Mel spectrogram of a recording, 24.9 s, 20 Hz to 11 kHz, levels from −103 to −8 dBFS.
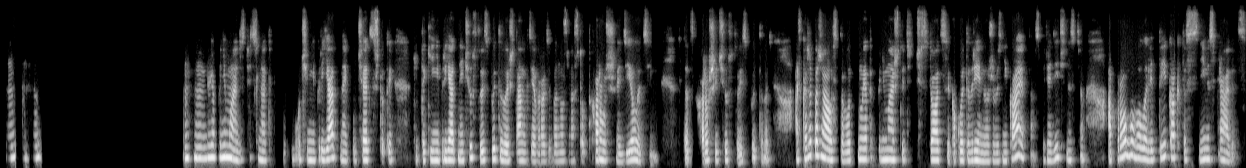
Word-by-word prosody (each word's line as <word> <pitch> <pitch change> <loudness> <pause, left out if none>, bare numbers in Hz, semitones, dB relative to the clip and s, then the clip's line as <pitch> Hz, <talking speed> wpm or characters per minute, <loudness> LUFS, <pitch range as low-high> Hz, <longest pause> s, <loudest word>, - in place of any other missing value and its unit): М, 225 +2 -1 0.2
мгм. 225 +2 -6 2.8
Мгм, 220 -1 +1
я 235 0 +6
понимаю, 235 -5 +5
действительно, 195 +2 -5
это 180 - -11 0.5
очень 190 -2 -3
неприятно, 200 +1 +2
и - - -6
получается, 185 +1 +1
что - - -5
ты 175 +1 -6 0.4
ты - - -12
такие 180 +1 -1
неприятные 180 0 +4
чувства 230 +1 -1
испытываешь 185 -2 +1
там, 175 0 0
где 170 -1 -4
вроде 165 +1 -6
бы 165 - -7
нужно 165 0 -9
что-то 170 0 -10
хорошее 180 -4 0
делать 175 +2 +1
и 245 -5 -15 0.5
пытаться - - -6
хорошие 175 - 0
чувства 180 +1 -5
испытывать. - - -8 0.5
А 190 - +1
скажи, 210 +7 +2
пожалуйста, 205 -10 +4
вот, 175 +2 -1
ну, 205 0 +3
я 205 - +4
так 230 +2 -16
понимаю, 195 0 +3
что 190 0 -7
эти 185 0 -13
ч - - -11
ситуации 185 0 +1
какое-то 175 +1 -1
время 175 -2 +2
уже 165 +1 -6
возникают 215 +10 +1
там 285 +1 -18
с - - -10
периодичностью, 195 +2 -5 0.5
а - - +3
пробовала 230 -2 +3
ли 185 0 0
ты 220 +6 -2
как-то 225 -6 -1
с 190 - -7
ними 200 +2 +1
справиться? 195 -5 -4
190 Hz, 140 wpm, -23 LUFS, 175-220 Hz, 2.8 s, я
